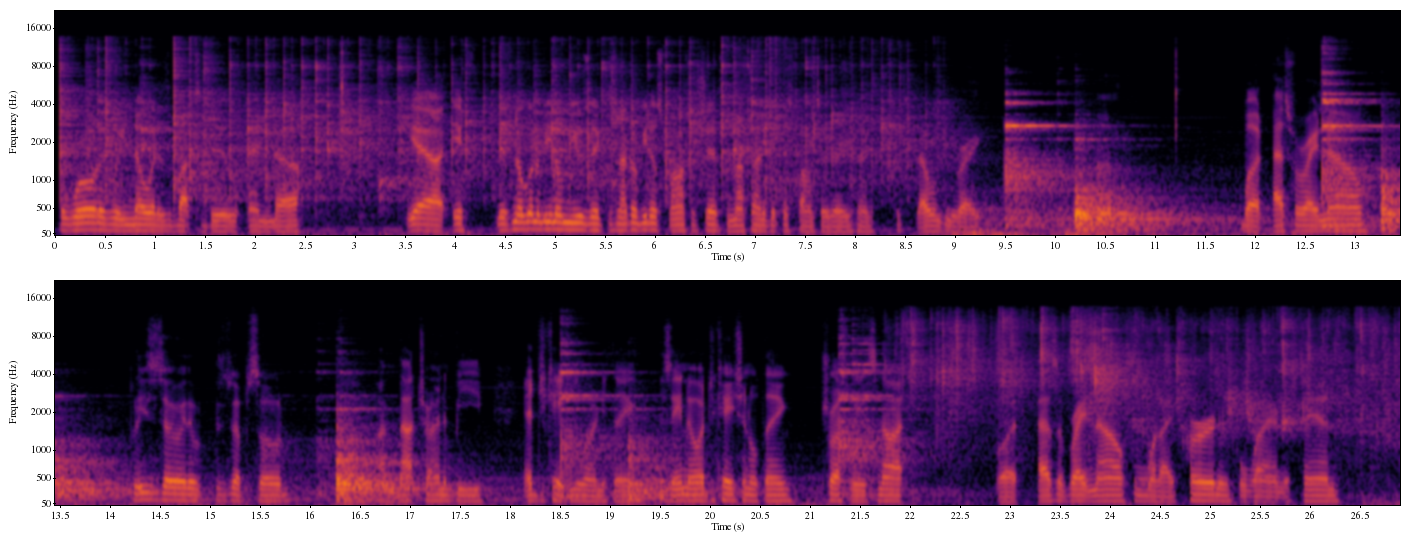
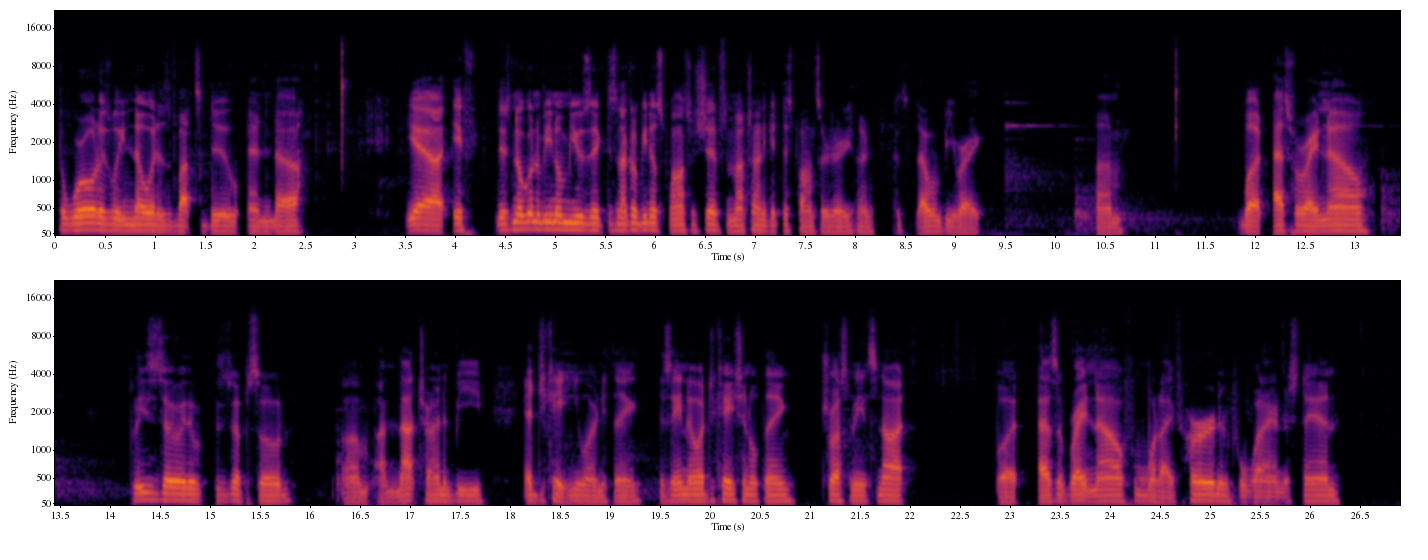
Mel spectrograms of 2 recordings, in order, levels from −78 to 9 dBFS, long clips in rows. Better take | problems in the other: second | household noises; loud; throughout; as loud as the speech; faint in the second

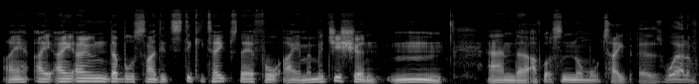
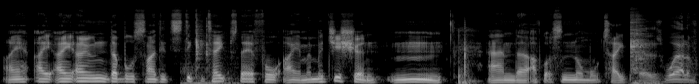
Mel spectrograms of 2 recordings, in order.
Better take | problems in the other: first | keyboard typing; noticeable; at 2 s and at 6.5 s; peak 5 dB below the speech // footsteps; noticeable; at 4.5 s; peak 10 dB below the speech

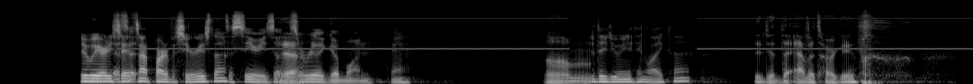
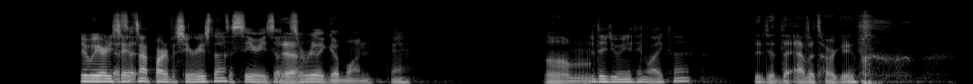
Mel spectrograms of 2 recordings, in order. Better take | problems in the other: second | high-pitched whine; faint; from 1 to 5.5 s and from 7 s on; 2 kHz, 20 dB below the speech

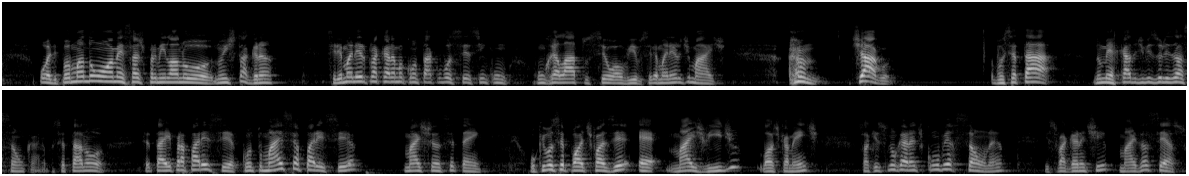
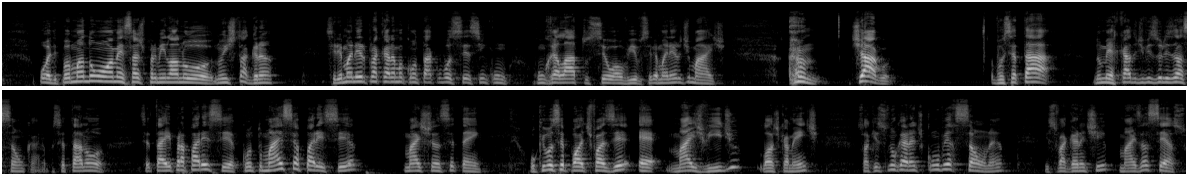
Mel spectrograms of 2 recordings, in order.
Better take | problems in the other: second | muffled; very; fading above 2.5 kHz

